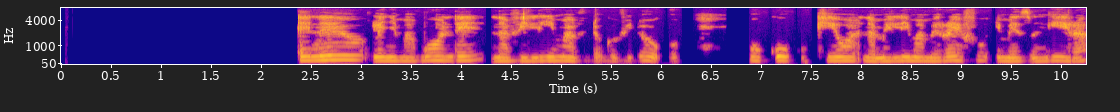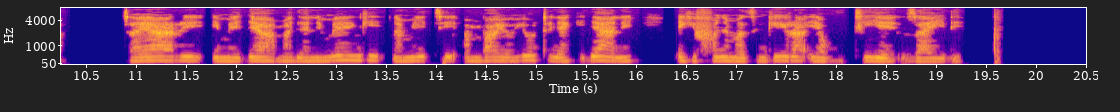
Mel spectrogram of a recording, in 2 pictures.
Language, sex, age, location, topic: Swahili, female, 18-24, Dar es Salaam, agriculture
